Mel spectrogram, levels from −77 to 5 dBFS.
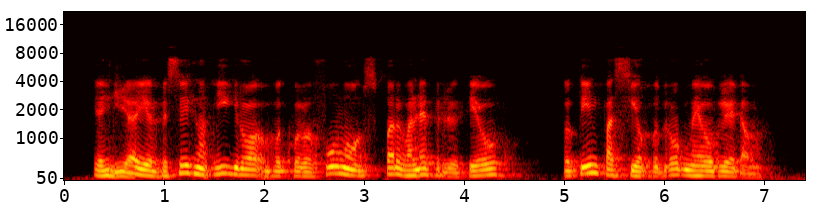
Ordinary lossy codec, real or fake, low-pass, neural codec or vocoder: Opus, 16 kbps; fake; 7.2 kHz; codec, 16 kHz, 1 kbps, FunCodec, trained on Chinese and English, 50 frames a second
